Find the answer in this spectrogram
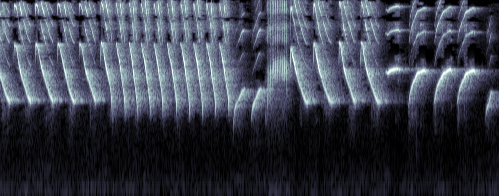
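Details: Lure song of a canary, intended to make other canaries join in with long rolling song: quick repeated descending whistles, a brief broken phrase, then slower separate downslurred notes, all high and clear.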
